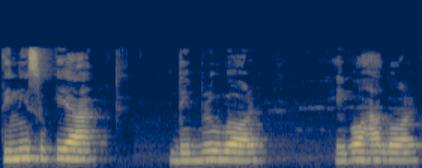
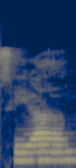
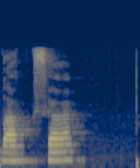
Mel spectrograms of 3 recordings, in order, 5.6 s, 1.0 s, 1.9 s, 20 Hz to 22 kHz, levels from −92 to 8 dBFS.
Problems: background sounds at intervals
